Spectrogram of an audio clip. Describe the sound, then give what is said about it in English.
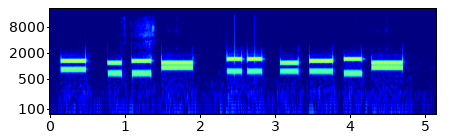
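A phone number is punched in on a keypad: ten crisp dual-pitched beeps in quick, slightly uneven succession, clear over a faint background hiss, with no one talking. “can you help me make a phone call?”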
